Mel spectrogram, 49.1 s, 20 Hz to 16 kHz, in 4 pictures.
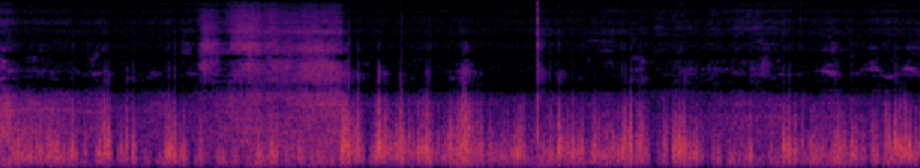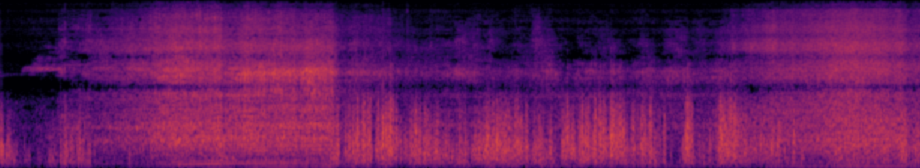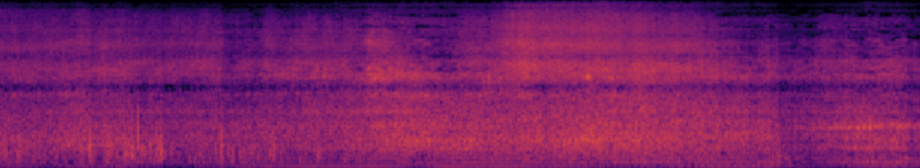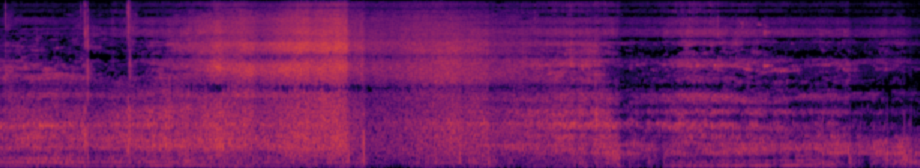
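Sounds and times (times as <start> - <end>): wind noise on microphone: 0.0 - 49.0
surf: 12.8 - 49.0
engine running: 12.9 - 49.0.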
